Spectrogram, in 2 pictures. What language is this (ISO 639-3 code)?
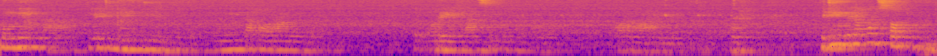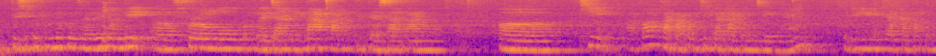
ind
